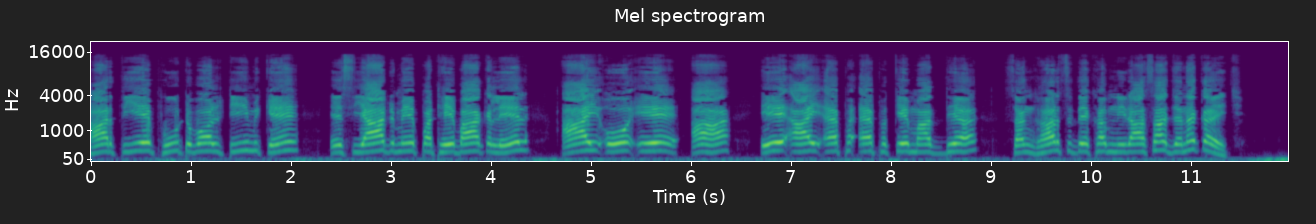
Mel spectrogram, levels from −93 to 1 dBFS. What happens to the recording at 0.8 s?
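At 0.8 s the speech has gritty, metallic treble and lispy s sounds, as it does throughout; this is likely HE-AAC compression, with upper bands rebuilt from copied lower ones at a rate that fits roughly 24 kbps.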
